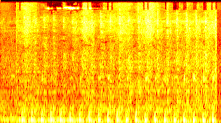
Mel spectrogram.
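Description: A motorcycle stands idling on a street in Rome, its engine putting out a steady, rapid pulsing throb at close range with no other sound over it.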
